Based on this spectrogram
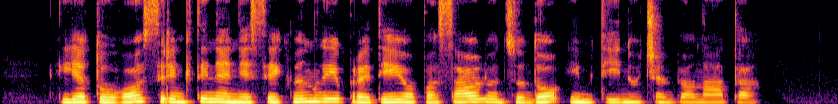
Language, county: Lithuanian, Šiauliai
